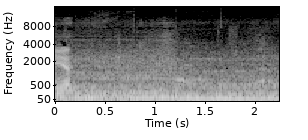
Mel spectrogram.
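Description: JCB telehandler's diesel engine running at a steady idle, a low hum.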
